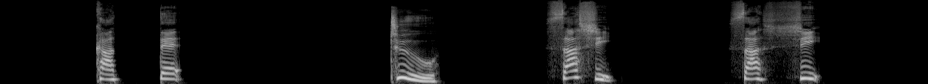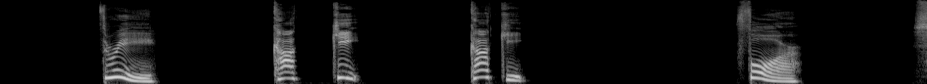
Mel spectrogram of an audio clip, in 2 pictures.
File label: Hiragana Double Consonants, japanese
